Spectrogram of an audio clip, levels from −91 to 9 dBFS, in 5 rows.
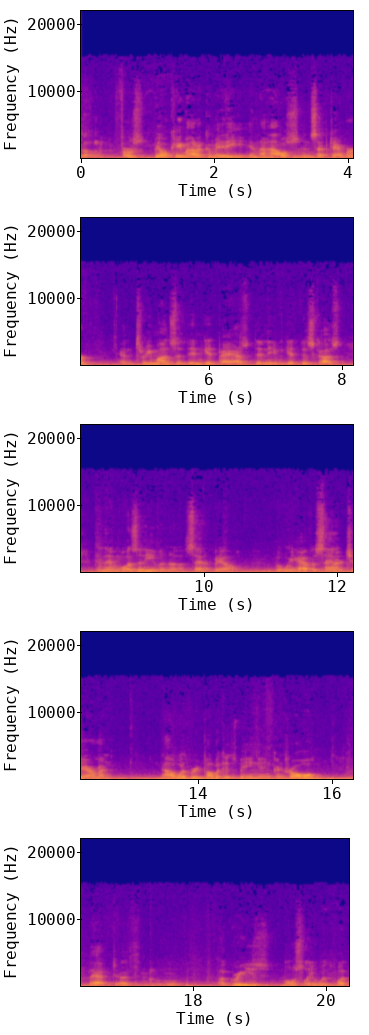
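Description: Nothing in this one goes wrong on the technical side; there are no glitches, dropouts or other faults to point to anywhere along the way.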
